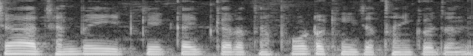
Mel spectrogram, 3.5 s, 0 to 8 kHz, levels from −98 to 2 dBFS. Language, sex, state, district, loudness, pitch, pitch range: Chhattisgarhi, male, Chhattisgarh, Raigarh, -18 LUFS, 125 Hz, 120-135 Hz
